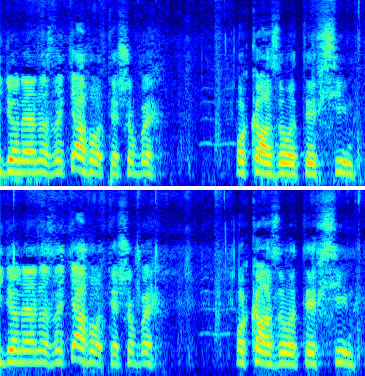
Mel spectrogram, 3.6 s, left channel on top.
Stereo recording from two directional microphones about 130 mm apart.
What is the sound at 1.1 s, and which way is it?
Speech, 25° left (ahead or behind).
